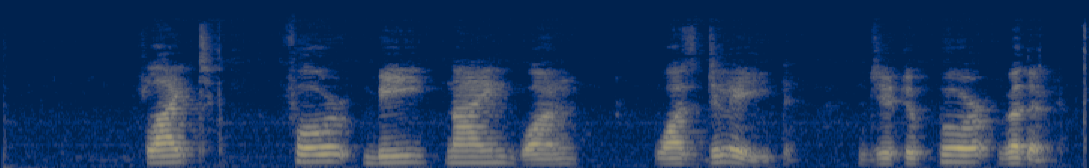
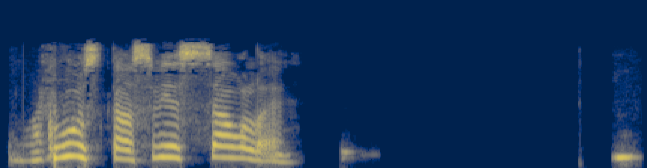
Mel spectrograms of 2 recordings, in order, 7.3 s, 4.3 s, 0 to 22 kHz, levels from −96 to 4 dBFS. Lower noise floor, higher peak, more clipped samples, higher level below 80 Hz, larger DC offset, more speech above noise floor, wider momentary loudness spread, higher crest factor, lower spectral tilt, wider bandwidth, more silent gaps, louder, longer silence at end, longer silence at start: second, -77 dBFS vs under -90 dBFS; second, -18 dBFS vs 0 dBFS; neither; second, -82 dBFS vs -56 dBFS; neither; second, 42 dB vs over 76 dB; first, 16 LU vs 10 LU; about the same, 18 dB vs 16 dB; first, -6 dB/octave vs -3 dB/octave; first, 12 kHz vs 8.2 kHz; second, none vs 2.03-2.27 s, 2.55-3.85 s, 3.91-4.08 s; second, -36 LUFS vs -14 LUFS; first, 0.25 s vs 0.05 s; first, 1 s vs 0.05 s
